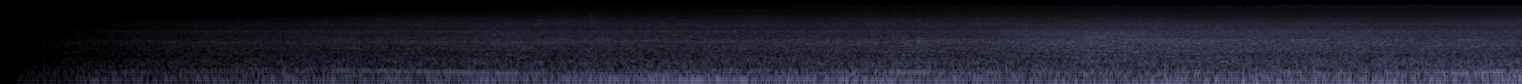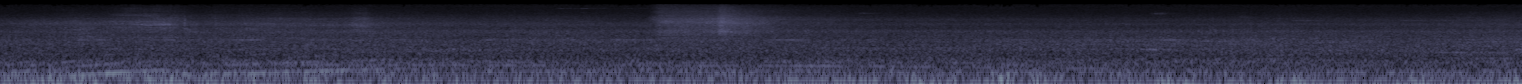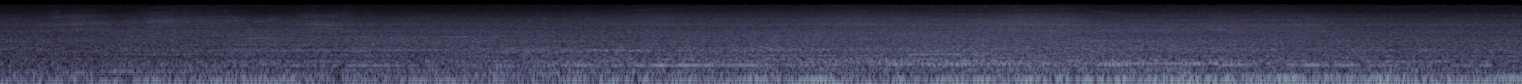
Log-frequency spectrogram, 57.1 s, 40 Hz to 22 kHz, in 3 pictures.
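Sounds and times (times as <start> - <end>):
passing cars rumbling: 4.5 - 57.0
vehicle engine droning: 14.2 - 57.0.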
